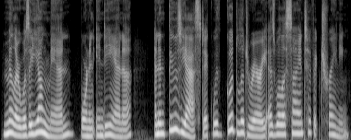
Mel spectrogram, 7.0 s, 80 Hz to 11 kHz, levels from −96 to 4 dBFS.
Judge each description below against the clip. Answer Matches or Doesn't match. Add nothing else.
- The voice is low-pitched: Doesn't match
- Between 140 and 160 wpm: Matches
